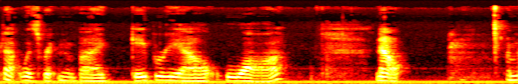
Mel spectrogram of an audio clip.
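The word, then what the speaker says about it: Roy: was written by Gabrielle Waugh. Now, I'm not sure if I'm saying that correctly, but I think that's the French pronunciation of R-O-Y.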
